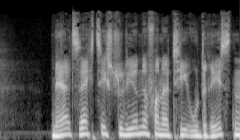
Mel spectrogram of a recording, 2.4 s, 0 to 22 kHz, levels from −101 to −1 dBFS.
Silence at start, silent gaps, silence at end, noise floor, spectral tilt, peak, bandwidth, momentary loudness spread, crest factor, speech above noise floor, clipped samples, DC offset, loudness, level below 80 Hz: 0.55 s; none; 0 s; -56 dBFS; -5 dB/octave; -6 dBFS; 15.5 kHz; 2 LU; 12 dB; 39 dB; under 0.1%; under 0.1%; -19 LUFS; -48 dBFS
